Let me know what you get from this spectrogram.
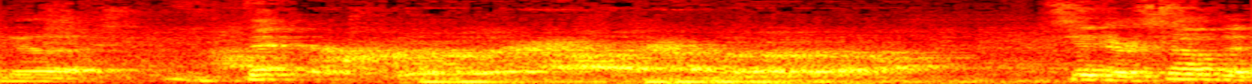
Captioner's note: equipment device mutters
